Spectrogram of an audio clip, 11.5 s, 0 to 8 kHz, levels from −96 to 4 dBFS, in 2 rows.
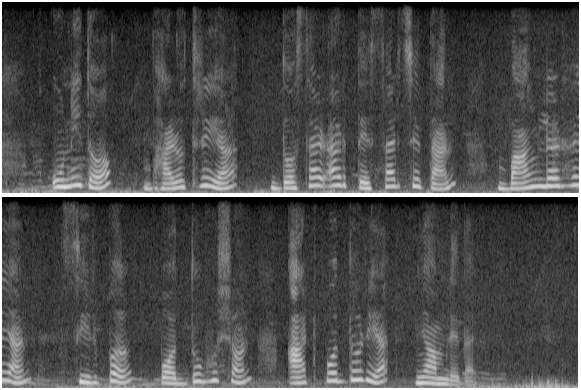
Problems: none marked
